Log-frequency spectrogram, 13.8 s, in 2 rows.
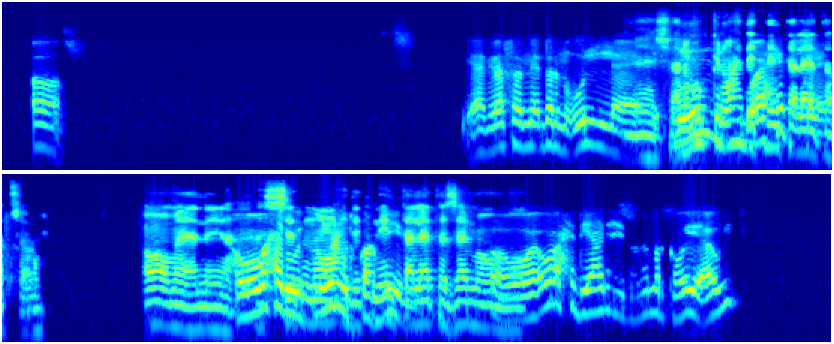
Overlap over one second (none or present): present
